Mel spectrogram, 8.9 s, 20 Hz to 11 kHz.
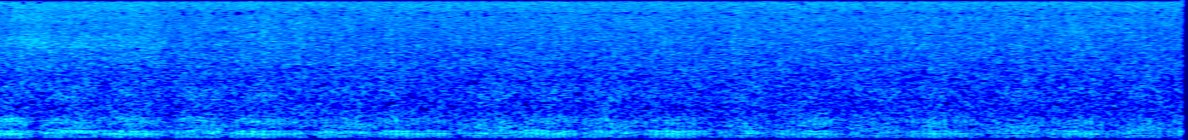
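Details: Pet cat that loves being petted purrs steadily, recorded 3/16/18; deep, even vibrating rumble with breath-paced rises and falls, no other sounds.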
